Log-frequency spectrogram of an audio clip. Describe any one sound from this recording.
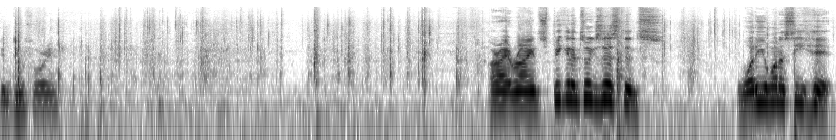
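Foil trading card wrappers crinkle and rustle in someone's hands.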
